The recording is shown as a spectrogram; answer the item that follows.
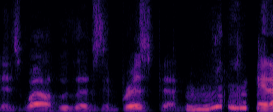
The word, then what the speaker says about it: Brisbane: well who lives in Brisbane and I said it right too it's not Brisbane it's Brisbane uh so Sienna tell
